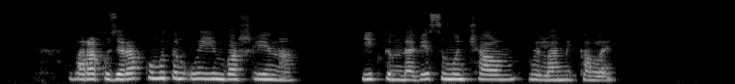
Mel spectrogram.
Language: Mari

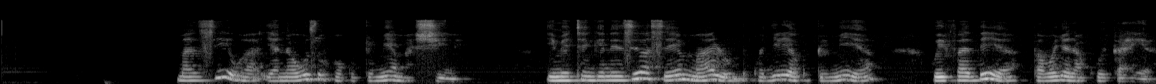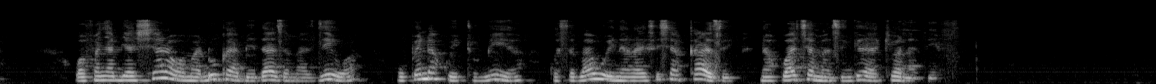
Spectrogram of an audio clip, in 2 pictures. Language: Swahili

